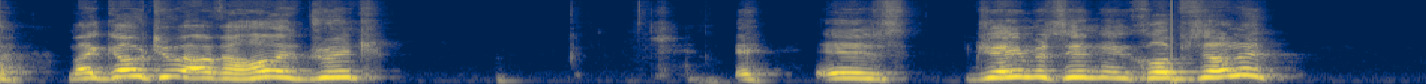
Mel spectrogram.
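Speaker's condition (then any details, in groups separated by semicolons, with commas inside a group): Cerebral palsy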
